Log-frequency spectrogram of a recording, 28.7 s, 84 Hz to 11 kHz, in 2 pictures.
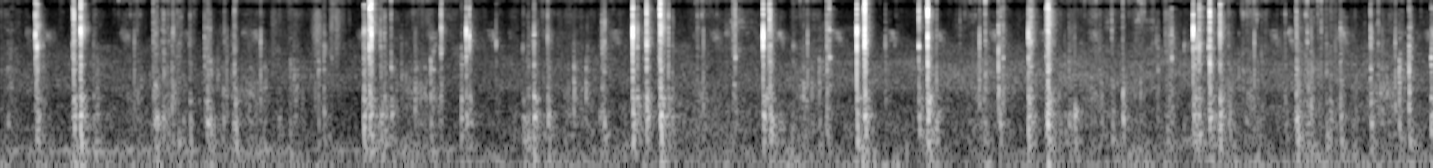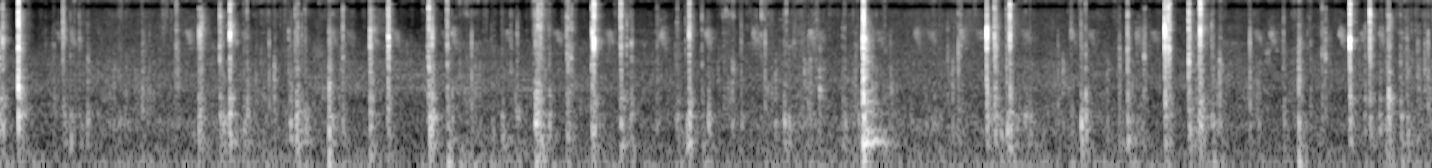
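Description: Threading die being worked onto a rod to cut a 3/8-24 thread. It gives irregular sharp metallic clicks and taps, with a low hum that is strongest in the first few seconds.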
